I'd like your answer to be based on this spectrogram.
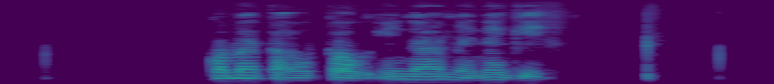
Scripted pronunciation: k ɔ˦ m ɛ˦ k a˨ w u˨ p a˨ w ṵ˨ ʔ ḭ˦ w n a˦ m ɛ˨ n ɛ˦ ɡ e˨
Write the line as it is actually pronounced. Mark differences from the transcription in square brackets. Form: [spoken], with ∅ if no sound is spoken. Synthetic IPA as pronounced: k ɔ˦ m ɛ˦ [p] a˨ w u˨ p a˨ w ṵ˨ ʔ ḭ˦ [∅] n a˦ m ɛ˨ n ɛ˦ ɡ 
